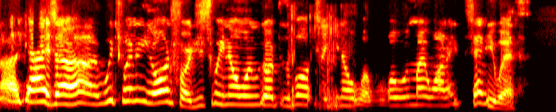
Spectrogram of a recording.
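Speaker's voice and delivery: very high, squeaky voice. Storyteller voicing Sterling addressing the group, in a high squeaky voice. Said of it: "in his high squeaky voice again is like".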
